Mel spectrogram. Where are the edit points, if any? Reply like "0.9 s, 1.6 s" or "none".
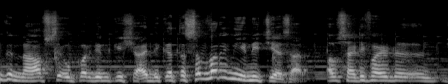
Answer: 3.1 s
